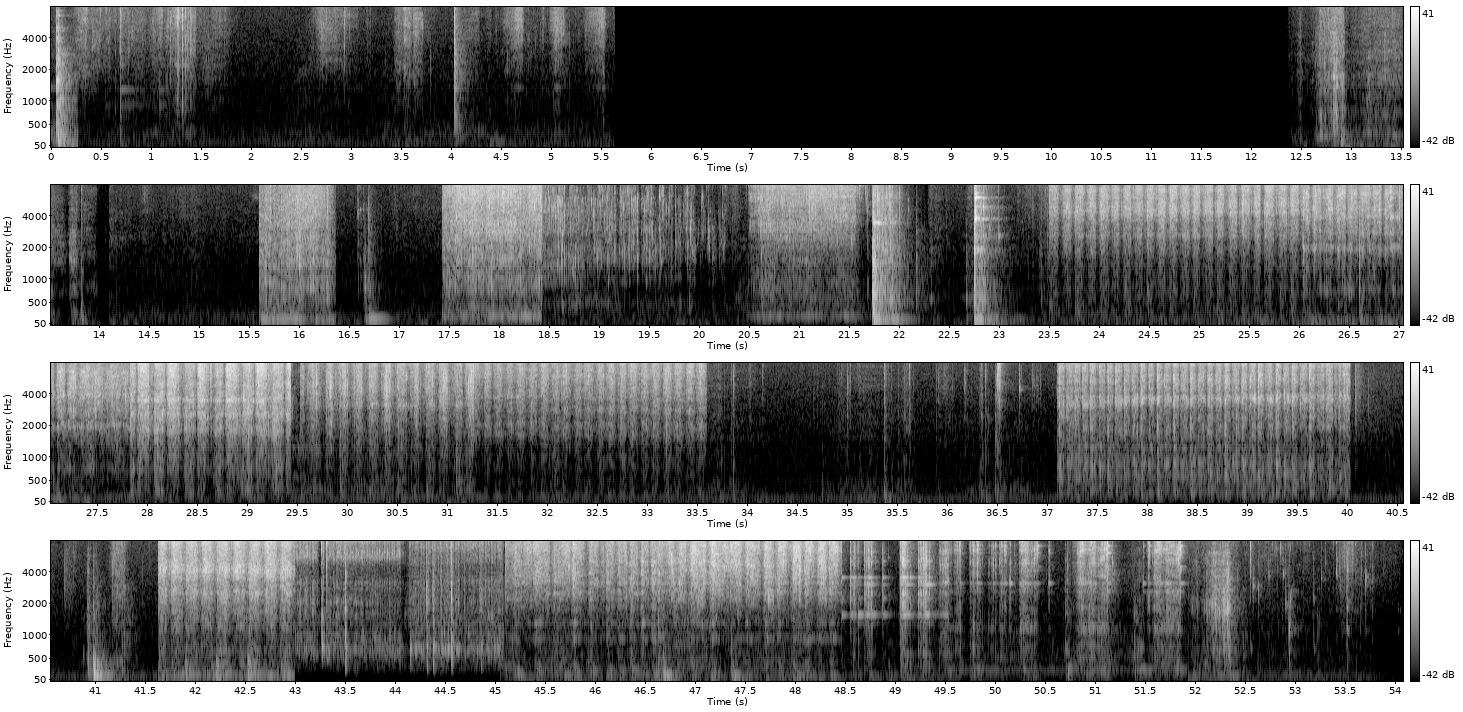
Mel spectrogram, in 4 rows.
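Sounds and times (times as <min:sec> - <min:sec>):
wire brush scrubbing metal: 0:23.5 - 0:33.6, 0:37.1 - 0:40.0, 0:41.6 - 0:43.0, 0:44.8 - 0:48.5.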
